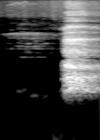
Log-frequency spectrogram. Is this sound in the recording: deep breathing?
yes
